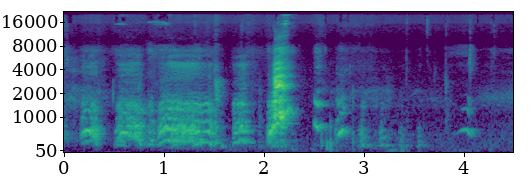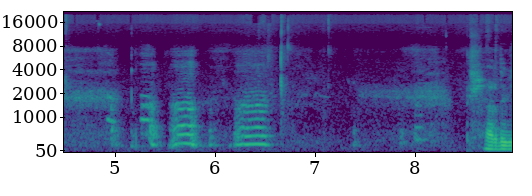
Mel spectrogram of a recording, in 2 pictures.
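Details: Kangal puppies being raised together with chickens on a village farm while snow falls; thin, high whining whimpers in short harmonic bursts, mixed with a man talking nearby.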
